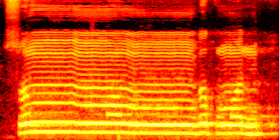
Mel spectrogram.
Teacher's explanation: صم بکم، دیکھیے اس کا قاعدہ ہے کہ صم تنوین یا نون ساکن کے بعد، ٹھیک ہے، اگر با آئے گا تو تنوین کو یہاں پر دیکھیے میم کے اوپر 2 پیش کی تنوین ہے، 2 پیش کے تنوین کے بعد با ہے، اس لیے 2 پیش کی تنوین کو میم سے بدل کر غنہ اور اخفا کے ساتھ پڑھیں گے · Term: اقلاب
